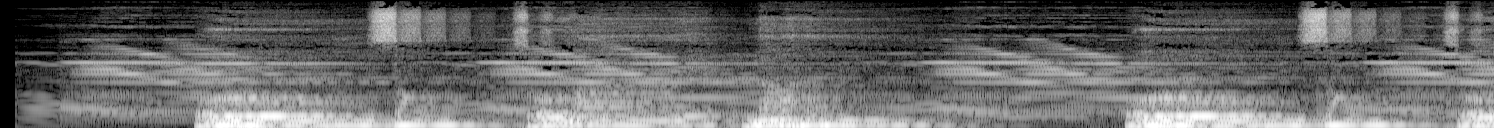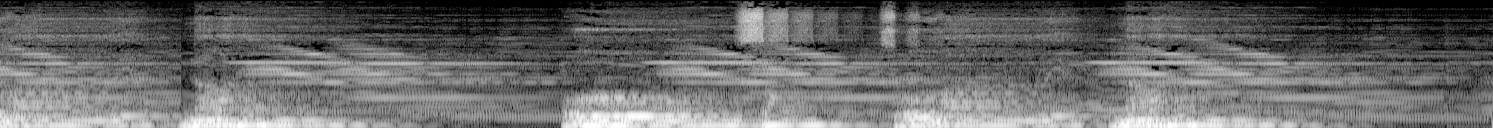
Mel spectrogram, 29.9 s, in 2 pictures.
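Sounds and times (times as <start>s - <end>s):
mantra chanting excerpt: 2.0s - 9.2s, 11.2s - 18.6s, 20.6s - 27.8s.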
